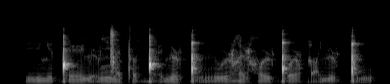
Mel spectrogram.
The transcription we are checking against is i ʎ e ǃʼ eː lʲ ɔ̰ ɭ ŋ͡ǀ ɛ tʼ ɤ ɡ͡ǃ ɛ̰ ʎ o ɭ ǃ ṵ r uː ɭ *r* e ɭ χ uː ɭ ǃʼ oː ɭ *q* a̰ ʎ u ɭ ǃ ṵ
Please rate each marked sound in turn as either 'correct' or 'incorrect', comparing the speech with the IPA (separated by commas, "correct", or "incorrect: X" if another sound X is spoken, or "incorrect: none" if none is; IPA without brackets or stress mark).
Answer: incorrect: ʁ, correct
